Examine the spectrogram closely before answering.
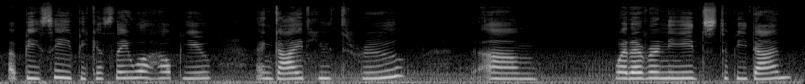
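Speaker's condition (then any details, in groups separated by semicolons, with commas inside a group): Cerebral palsy; severe form; relatively active, high-functioning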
